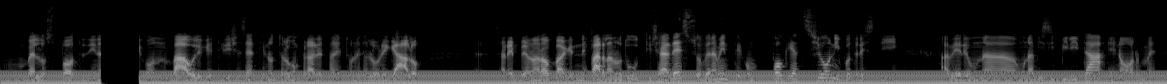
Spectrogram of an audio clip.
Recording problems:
electrical hum; loud; throughout; 60 Hz, 6 dB below the speech
audio cutting out; at 1 s

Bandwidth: 15 kHz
